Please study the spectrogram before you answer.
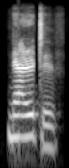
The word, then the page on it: narrative: Indian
